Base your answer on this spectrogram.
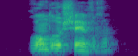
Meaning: to drive nuts, to drive crazy, to drive up the wall
- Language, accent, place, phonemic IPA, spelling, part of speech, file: French, France, Lyon, /ʁɑ̃.dʁə ʃɛvʁ/, rendre chèvre, verb, LL-Q150 (fra)-rendre chèvre.wav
